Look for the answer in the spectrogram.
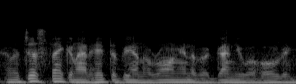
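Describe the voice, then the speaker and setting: An actor playing a vain, breezy small-time burglar in a 1950s radio crime drama, with slangy, sly, casual talk. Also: male voice, low-pitched, little pitch movement, racing, natural voice. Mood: needling. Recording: muffled 1950s radio broadcast, faint noise.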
